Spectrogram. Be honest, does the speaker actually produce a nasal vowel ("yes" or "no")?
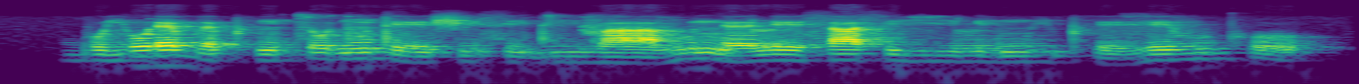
yes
